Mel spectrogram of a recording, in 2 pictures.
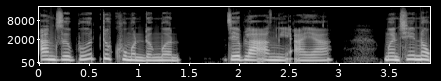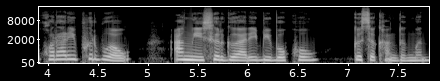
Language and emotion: Bodo, sad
